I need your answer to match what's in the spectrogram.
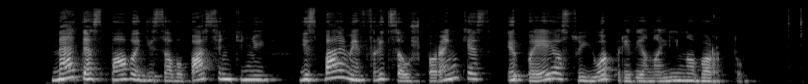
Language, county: Lithuanian, Utena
